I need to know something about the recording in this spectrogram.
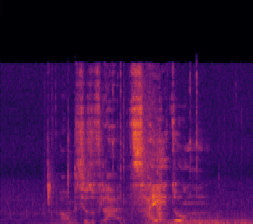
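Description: A wooden drawer scrapes open.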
